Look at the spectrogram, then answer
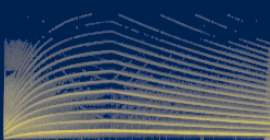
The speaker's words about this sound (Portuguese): Que toquem as sirenes.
